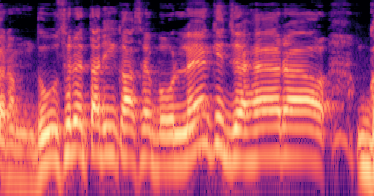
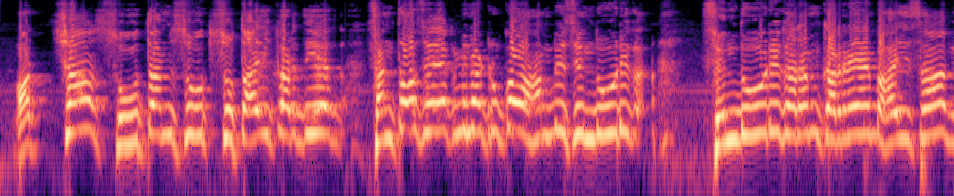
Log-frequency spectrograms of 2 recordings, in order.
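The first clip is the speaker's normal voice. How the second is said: raised phone voice; 8 semitones higher than usual. Acted. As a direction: call out to Santosh on the line. Phone call with Santosh.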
